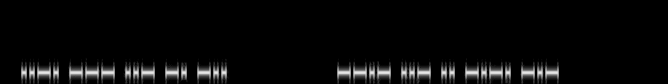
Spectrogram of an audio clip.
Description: Morse code, heard as a keyed tone, about 30 wpm, 550 Hz. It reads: FOUND QUICK
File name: Ultimate Word List / 30WPM Ultimate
